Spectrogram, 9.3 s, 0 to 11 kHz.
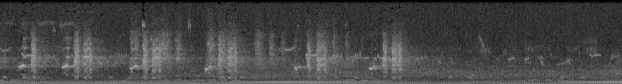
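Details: Dwarf mongoose at Naledi Cat-EYE in Africa, filmed by a live cam on 24 February 2023, gives quick bursts of high, thin chirps and peeps over a steady low hum.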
